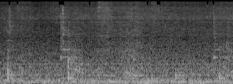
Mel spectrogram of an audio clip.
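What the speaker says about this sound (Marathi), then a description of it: "मसाले छान फ्राय झालेले आहेत त्याच्यामध्ये आपण मटण घालून घेऊया आता मिक्स करून घेऊया" Mutton stirred into fried spices in a pot, giving a steady close sizzle with scraping stirs and a few sharp utensil knocks against the vessel, loud and continuous with no talking.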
